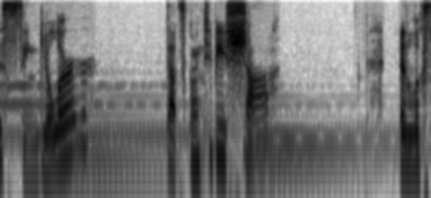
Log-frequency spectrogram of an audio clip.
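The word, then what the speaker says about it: siya: she or they singular that's going to be sha it looks like but it's pronounced sha so for all the singular subject pronouns you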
